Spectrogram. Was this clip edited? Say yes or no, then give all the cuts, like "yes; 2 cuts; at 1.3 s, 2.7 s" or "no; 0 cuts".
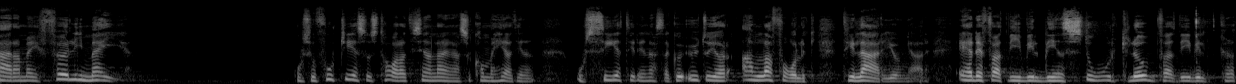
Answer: no; 0 cuts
